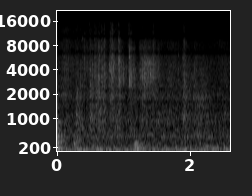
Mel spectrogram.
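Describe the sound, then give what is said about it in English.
A plastic bag holding a gift crinkles and rustles steadily, with a few sharper crackling bursts as it's handled and pulled open to unwrap the gift. No one speaks. “I don't know how to take the gift, but I'll take it. Okay. This is so nice. Plastic bag.”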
